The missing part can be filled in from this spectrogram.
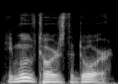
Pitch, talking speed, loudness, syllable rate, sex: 115 Hz, 255 wpm, -14 LUFS, 6.6 syllables/s, male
